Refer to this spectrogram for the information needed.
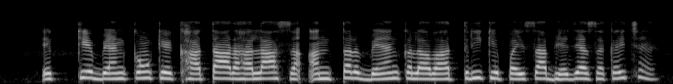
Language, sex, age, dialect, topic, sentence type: Maithili, female, 18-24, Angika, banking, statement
